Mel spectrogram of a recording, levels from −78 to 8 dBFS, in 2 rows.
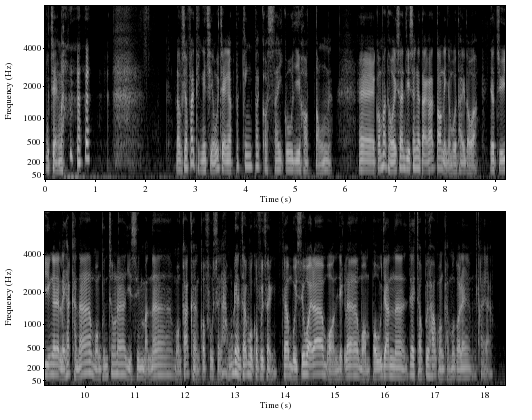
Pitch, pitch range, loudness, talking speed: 115 Hz, 105-130 Hz, -25 LUFS, 340 characters per minute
